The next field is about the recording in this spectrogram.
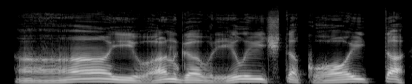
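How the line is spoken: Muffled muttering to himself. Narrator (Russian): повторяет он глухо про себя

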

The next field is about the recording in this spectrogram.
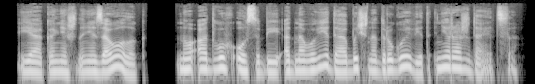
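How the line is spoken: Smirking snort. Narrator (Russian): хмыкнул герцог

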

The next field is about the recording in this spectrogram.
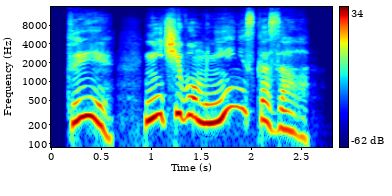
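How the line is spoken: Indignant shout. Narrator (Russian): возмущенно выкрикиваю

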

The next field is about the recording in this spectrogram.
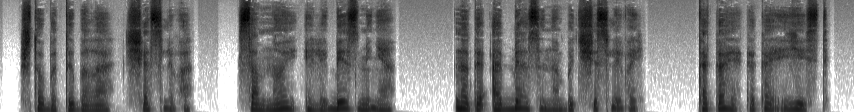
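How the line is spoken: Quiet. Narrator (Russian): продолжил Тарухан тихо

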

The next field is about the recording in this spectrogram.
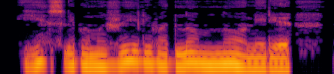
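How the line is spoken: Mumbling. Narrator (Russian): пробормотала

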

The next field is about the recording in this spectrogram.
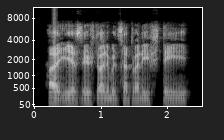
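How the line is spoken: Skeptical snort. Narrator (Russian): скептически хмыкнул гном

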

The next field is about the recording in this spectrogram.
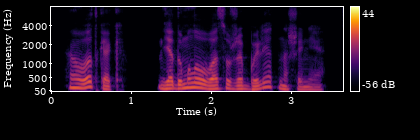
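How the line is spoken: Calm. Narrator (Russian): спокойно сказала пепельноволосая

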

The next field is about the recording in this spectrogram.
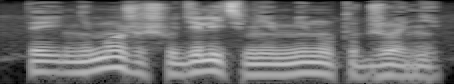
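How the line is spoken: Boy's undertone. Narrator (Russian): вполголоса проговорил капковый мальчик

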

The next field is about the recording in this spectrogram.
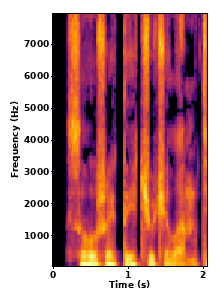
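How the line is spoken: Quiet but audible. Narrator (Russian): тихо сказал я, но так, чтобы он меня услышал

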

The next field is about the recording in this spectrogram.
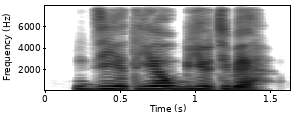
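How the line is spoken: Frantic screaming. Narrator (Russian): прокричала я, как ненормальная

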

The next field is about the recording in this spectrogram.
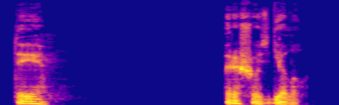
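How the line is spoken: Old man's muffled voice. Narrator (Russian): сказал старик глухим голосом

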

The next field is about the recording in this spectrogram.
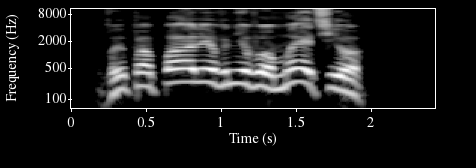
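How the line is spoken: Shouted. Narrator (Russian): Лоренс крикнул

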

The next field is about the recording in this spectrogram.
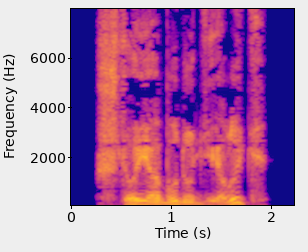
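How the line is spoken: Hoarse deep bass. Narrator (Russian): хрипло пробасил полководец

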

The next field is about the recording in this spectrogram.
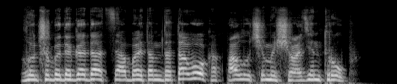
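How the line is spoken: Grumbling. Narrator (Russian): проворчал Семенович

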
